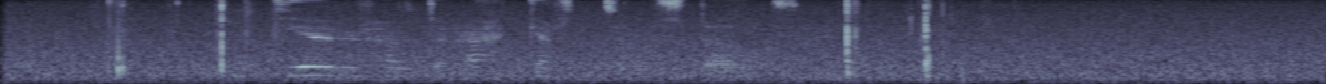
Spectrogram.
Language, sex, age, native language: Icelandic, male, 11, Icelandic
